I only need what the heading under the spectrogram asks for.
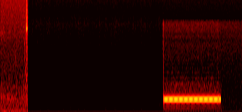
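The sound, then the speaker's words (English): A telephone tone sounds while a number is being called: a single loud, steady mid-pitched tone holding for about a second, after a brief burst of noise and a stretch of silence. “here, let me try Winnie's other number”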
